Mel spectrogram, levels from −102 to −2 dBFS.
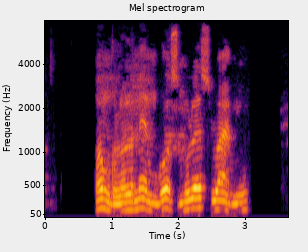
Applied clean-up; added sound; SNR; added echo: none; none; none; none.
